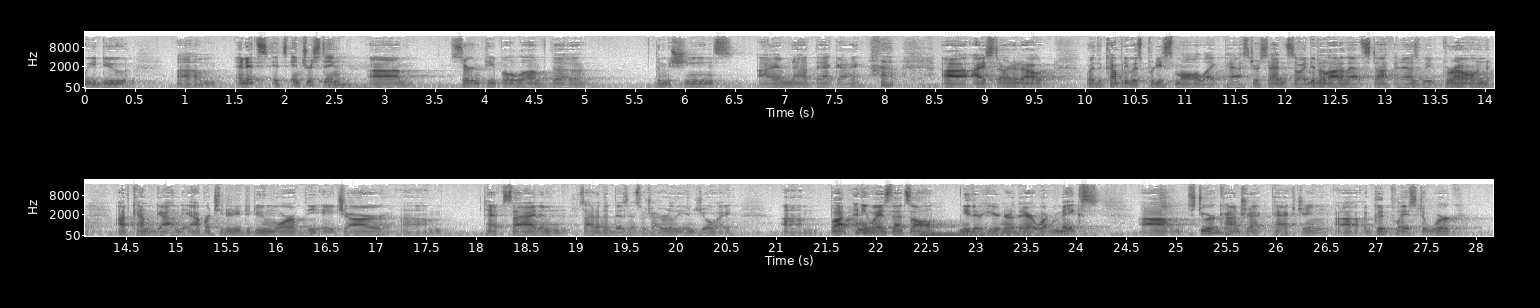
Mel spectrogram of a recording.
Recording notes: A few speakers and members of the audience share tips and experiences.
